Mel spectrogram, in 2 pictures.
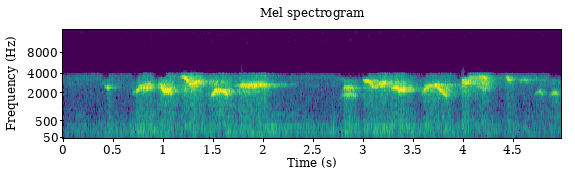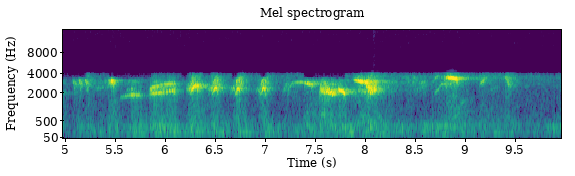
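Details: Common blackbird (Turdus merula), recorded from a window near the recordist's home in Madrid, gives a run of bright, twittering and warbled notes in quick bursts, with a low hum of traffic underneath.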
